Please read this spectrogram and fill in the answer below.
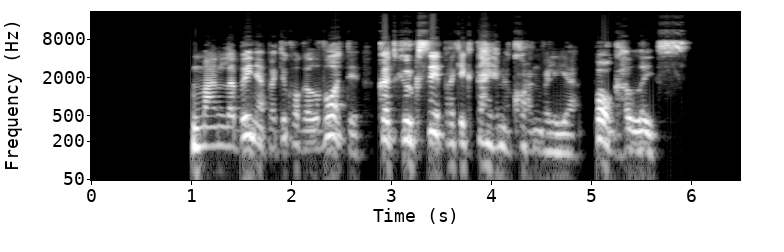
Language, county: Lithuanian, Kaunas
